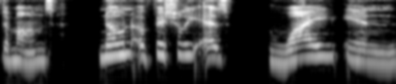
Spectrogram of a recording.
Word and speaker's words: Demons: Um Jamal Deans, not Demons, but is pronounced Demans, known officially as YN W Melly, already faces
